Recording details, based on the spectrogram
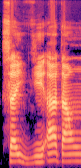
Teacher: سین میں سیٹی کی آواز، سین کو یا کے ساتھ ملانا ہے، یا کو دبانا ہے، یا میں سختی کرنی ہے۔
